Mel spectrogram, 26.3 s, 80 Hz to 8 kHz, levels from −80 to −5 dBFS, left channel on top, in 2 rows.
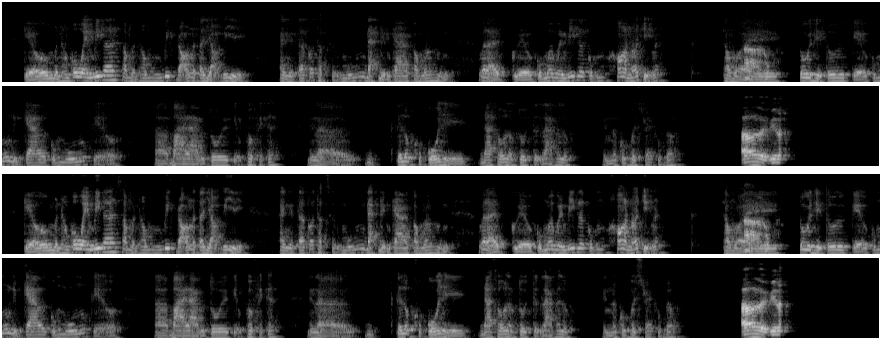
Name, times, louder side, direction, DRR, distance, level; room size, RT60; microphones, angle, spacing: voice 1, 0.3-3.6 4.2-6.8 7.1-9.9 10.8-11.7 12.0-14.9 15.4-17.3 17.7-18.7 19.1-21.7 22.2-23.3, right 1 dB, 40° right, -2 dB, 2.4 m, -37 dB
voice 2, 11.1-11.5 24.2-24.8, right 4 dB, 60° right, 6 dB, 0.8 m, -26 dB
15.0 x 14.5 x 2.6 m, 0.29 s
head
